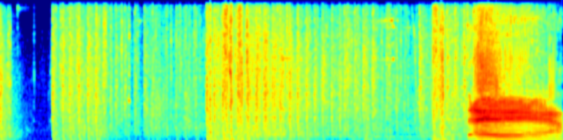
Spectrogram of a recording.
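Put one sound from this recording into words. Gunfire rattles in rapid bursts.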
